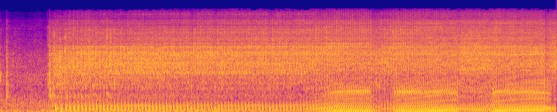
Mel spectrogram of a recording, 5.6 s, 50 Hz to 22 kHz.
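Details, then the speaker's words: Honda GX35 four-stroke brush cutter after carburetor replacement and adjustment of low and high screws about four turns open: loud even buzz climbing cleanly through quick revs, no stumbling; now runs properly. "E aí a máquina Cê tá trabalhando perfeitamente ela não da valeta partida de novo"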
